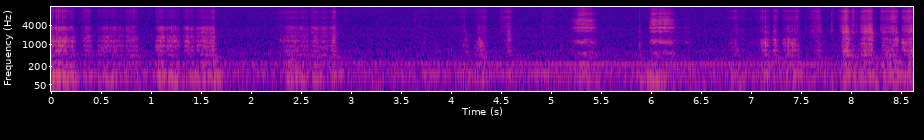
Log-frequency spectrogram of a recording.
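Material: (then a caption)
Paper. A pencil tip makes light strokes across a large white sheet of paper mounted on a board on a wooden easel with solid backing. Soft, scratchy bursts of rubbing come and go over a faint, steady low hum, and the whole clip stays quiet.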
